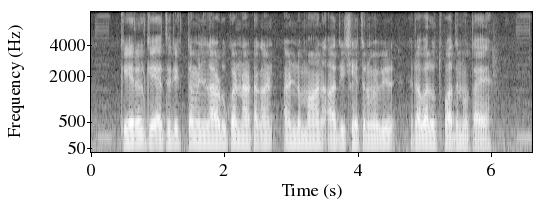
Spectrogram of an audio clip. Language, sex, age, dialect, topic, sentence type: Hindi, male, 18-24, Hindustani Malvi Khadi Boli, agriculture, statement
